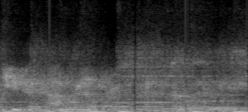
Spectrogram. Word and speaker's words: chupacabra: you're talking about what is it called, the chupacabra, It is my mission in life to get people to pronounce that correctly.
